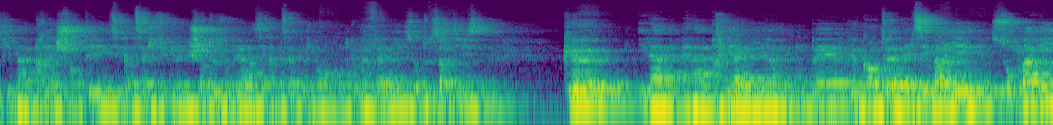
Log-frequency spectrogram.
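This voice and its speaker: A man giving a personal testimony at a conference, telling his story in a lively way and acting out the dialogue. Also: on the high side. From French-Mexican family. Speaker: conference speaker. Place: large hall at a conference. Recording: echoey hall from far off.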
